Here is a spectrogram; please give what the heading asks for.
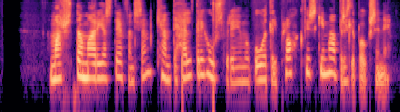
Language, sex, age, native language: Icelandic, female, 30-39, Icelandic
